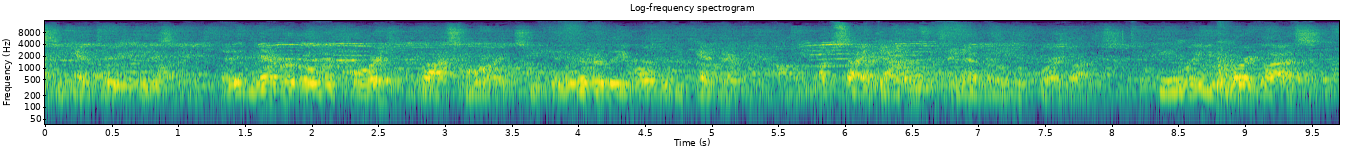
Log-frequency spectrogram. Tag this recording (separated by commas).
Speech, inside a large room or hall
